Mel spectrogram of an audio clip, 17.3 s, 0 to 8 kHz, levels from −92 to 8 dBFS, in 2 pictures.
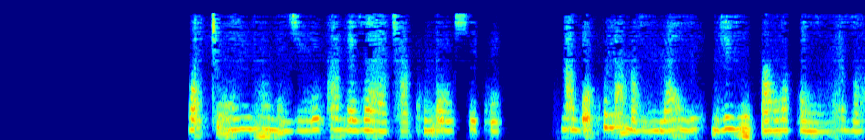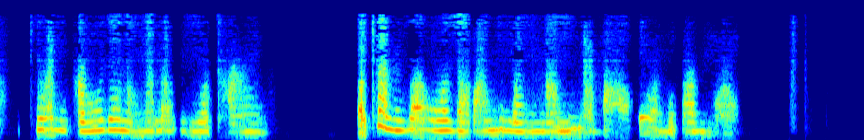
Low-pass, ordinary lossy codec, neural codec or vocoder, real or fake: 7.2 kHz; MP3, 24 kbps; codec, 44.1 kHz, 0.9 kbps, DAC; fake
